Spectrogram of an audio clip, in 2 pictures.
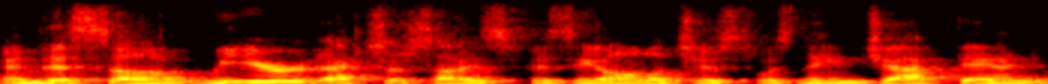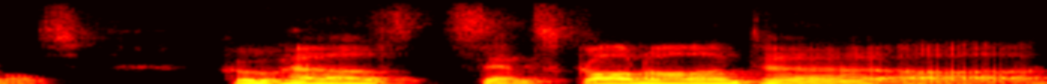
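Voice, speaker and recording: A man speaks at a fairly slow pace and medium pitch. His delivery is a flat monotone and somewhat breathy. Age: 60s. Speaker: running coach and author. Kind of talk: interview.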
